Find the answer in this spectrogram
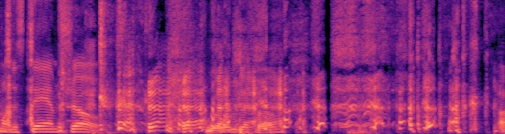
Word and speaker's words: Willem Dafoe: But yeah, like William Dafoe definitely looks older now too. So like Willem. I'm tired of you mispronouncing everyone's Willem? name on this damn show. Willem Dafoe.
